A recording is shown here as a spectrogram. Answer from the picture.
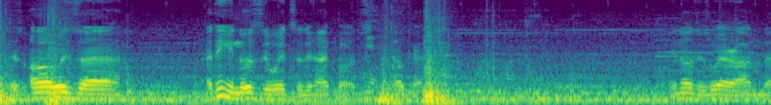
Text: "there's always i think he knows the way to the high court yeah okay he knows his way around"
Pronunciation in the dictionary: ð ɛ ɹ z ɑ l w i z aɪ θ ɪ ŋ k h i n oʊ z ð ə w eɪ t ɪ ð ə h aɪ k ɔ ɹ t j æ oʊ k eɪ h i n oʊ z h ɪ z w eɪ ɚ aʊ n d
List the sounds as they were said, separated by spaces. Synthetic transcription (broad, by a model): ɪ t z ɑ l w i z aɪ θ ɪ ŋ k h i n oʊ z ð ə w eɪ t ɪ ð ə h aɪ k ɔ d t oʊ k eɪ h i n oʊ z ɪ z w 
